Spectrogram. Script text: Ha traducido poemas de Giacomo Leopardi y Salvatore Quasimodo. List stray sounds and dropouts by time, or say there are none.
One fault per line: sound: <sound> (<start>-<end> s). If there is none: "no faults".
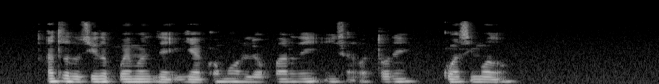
no faults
